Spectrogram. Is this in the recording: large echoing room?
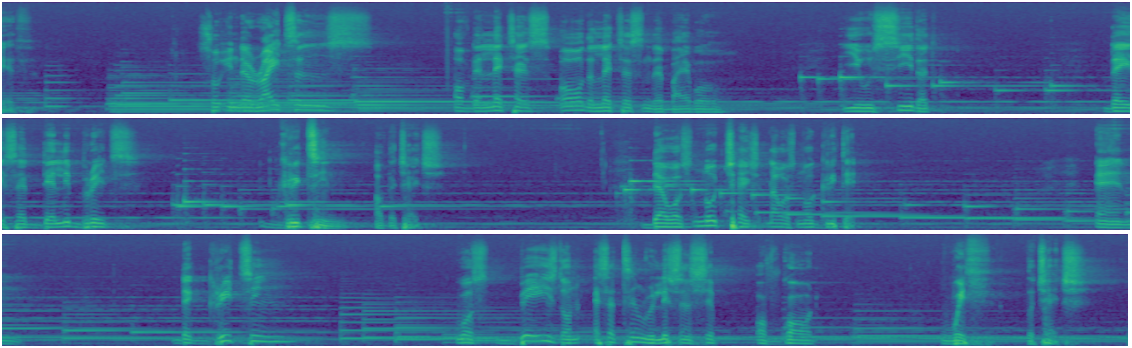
yes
